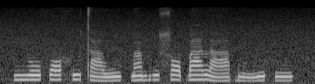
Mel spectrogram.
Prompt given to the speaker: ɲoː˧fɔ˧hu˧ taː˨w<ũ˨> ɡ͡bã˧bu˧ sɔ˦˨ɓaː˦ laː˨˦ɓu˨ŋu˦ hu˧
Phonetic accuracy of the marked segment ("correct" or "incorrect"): incorrect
